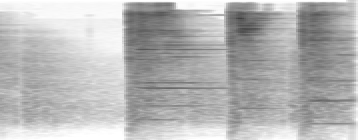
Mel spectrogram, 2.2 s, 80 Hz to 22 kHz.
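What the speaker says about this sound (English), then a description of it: "It's a 4-inch gong essentially." Three sharp metallic clangs ring out from a 4-inch steel gong target struck by gunshots at an outdoor shooting range during a run-and-gun course, each loud impact leaving a bright ringing tone that decays before the next hit.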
